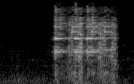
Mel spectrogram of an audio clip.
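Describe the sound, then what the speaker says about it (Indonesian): A drinking glass shatters in a lively indoor gathering, a single bright crash with tinkling shards lasting under a second, loud and close. "Pecah, pecah. Gelasnya pecah."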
